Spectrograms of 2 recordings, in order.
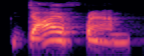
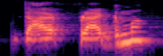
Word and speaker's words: diaphragm: G before M. Flem diaphragm. It's not flegma. Diaphragma. Those are wrong.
